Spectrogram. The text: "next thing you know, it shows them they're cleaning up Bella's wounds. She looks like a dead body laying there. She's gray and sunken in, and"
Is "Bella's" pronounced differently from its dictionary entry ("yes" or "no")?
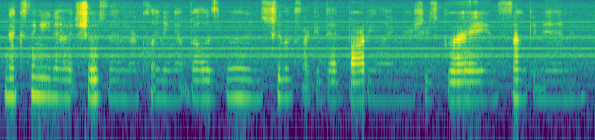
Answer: no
